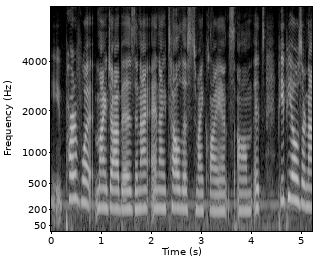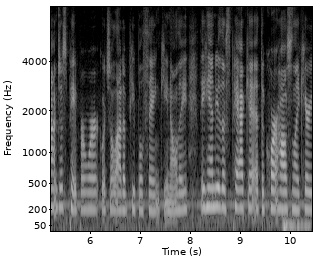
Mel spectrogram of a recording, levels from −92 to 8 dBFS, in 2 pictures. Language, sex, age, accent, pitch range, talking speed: English, female, 30-49, American, 175-200 Hz, 240 wpm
